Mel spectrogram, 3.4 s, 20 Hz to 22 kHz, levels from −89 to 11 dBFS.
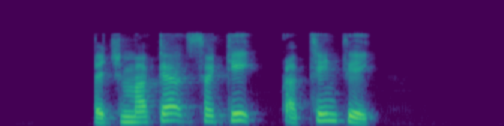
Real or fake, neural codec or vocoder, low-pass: fake; autoencoder, 22.05 kHz, a latent of 192 numbers a frame, VITS, trained on one speaker; 7.2 kHz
